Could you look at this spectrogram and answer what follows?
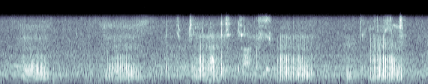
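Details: Sleeping male after his baptism: rhythmic rumbling snores with each breath, about five cycles over seven seconds, with small snorts between; ordinary sleep snoring.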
